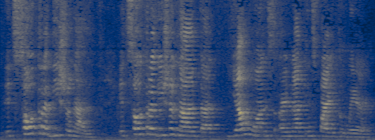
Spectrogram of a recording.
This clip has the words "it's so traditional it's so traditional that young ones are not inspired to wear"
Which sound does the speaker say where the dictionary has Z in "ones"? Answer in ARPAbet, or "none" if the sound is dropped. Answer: S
